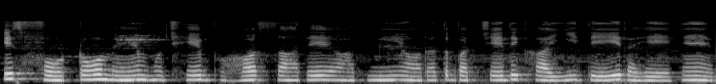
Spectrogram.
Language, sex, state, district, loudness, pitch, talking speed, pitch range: Hindi, female, Madhya Pradesh, Katni, -17 LUFS, 200 Hz, 110 wpm, 195-210 Hz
